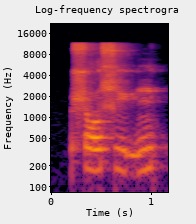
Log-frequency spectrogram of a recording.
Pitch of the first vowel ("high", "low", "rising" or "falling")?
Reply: rising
